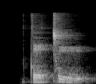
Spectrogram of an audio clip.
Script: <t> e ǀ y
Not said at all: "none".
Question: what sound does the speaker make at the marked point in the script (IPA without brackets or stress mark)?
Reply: t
